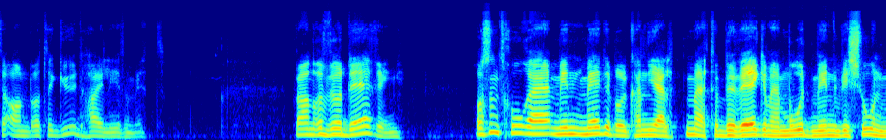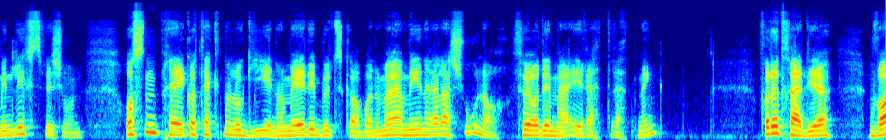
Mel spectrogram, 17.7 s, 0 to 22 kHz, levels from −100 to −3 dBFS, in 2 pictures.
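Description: Automatic gain rising occurs from 0.05 to 1.49 s and again from 4.61 to 9.77 s: the gain control judged the input too quiet and lifted its level, by about 4 dB and then about 10 dB, so speech and background swell together.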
